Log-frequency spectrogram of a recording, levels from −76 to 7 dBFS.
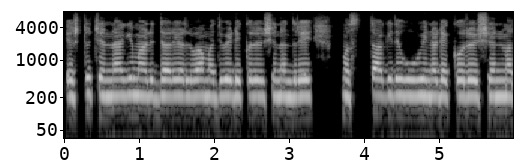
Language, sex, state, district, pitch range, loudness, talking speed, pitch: Kannada, female, Karnataka, Gulbarga, 210-220 Hz, -16 LUFS, 110 wpm, 215 Hz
